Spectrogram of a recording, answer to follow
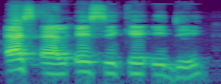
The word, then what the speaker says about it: slacked: in what situation everybody they can turn to T when Ed comes after k b s or F or or give me examples s l a c k e d everybody says slacked can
